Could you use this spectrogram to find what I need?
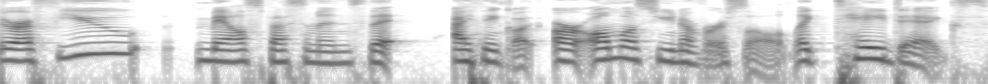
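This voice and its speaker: In a very clean recording with a silent background, a woman speaks at a moderate pace in a plain, everyday voice. Her pitch is medium and her intonation lively. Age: 30s. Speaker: podcast co-host. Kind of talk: casual chat.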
